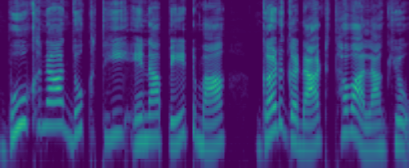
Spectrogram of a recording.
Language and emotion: Gujarati, neutral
